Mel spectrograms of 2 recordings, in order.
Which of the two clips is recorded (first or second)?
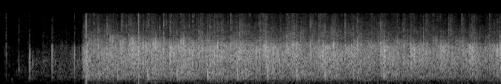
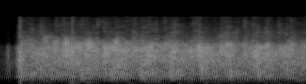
first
